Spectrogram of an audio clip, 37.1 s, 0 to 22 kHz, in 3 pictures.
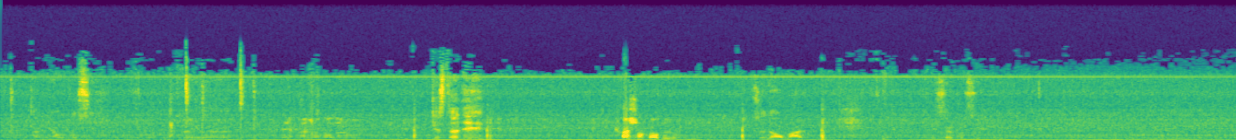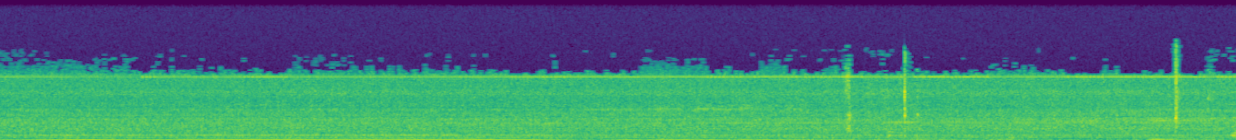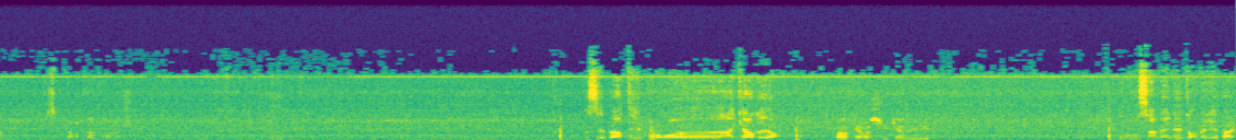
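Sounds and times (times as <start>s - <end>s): background rush: 0.0s - 37.0s
jet engine spooling up: 0.0s - 37.0s.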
